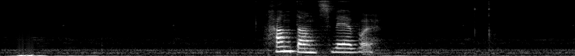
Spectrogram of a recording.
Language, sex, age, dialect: Faroese, female, 15-35, Norðurstreymoy/Eysturoy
